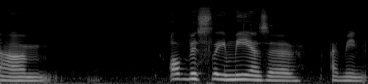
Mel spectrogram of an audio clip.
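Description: The recording is very clean over a silent background. A woman's voice sits at a medium pitch. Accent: Russian. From Russia (Irkutsk, Tatarstan). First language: Russian. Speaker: graduate student and nonprofit organizer. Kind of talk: radio panel discussion.

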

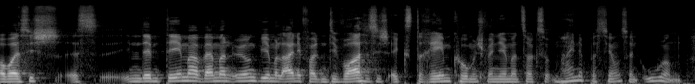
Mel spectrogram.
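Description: In a very clean recording with a silent background, a man with a normal speaking voice talks fairly quickly with hardly any pauses, at a fairly high pitch and with fairly even intonation. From South Tyrol, Italy. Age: 20s. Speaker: self-employed entrepreneur. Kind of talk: casual chat.

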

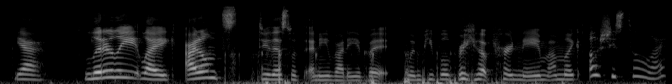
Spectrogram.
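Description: Using an ordinary speaking voice, a woman with an American accent talks at a moderate pace and a fairly high pitch, with lively intonation and big swings in loudness. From Los Angeles, US. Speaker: adult film performer. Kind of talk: casual chat.

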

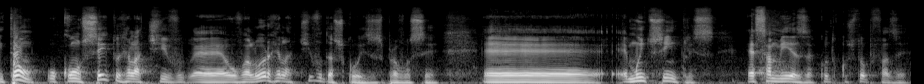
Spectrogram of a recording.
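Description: This man's voice is fairly low in pitch and somewhat breathy, moving at a fairly slow pace. His pitch swings very widely and his loudness rises and falls a lot. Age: 50s. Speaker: friend of the hosts giving personal finance views. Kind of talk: casual chat.

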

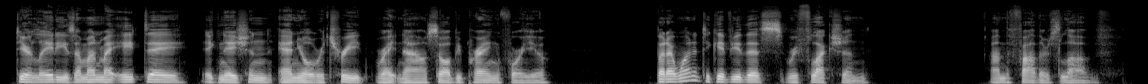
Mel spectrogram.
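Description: Speaking fairly slowly, a man uses a fairly low pitch in a normal speaking voice. The recording is very clean, with a silent background. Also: fairly even intonation. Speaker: priest leading retreat. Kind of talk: guided meditation. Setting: recorded message for women's retreat. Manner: slow, calm, soothing; gentle, with long pauses.

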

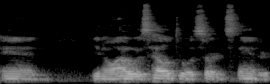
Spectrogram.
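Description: With an American accent, a man speaks at a very deep, low pitch. His tone is dark and mellow. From Alaska and central Oregon. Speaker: women's college basketball head coach. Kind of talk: interview. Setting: at a basketball event in Dallas.

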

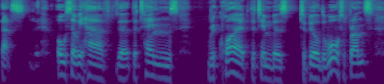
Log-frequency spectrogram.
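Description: A man with a London accent, a dark, mellow tone and medium pitch, with ordinary pitch variation at a moderate pace. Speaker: archaeologist and professor. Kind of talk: interview. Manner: halting.

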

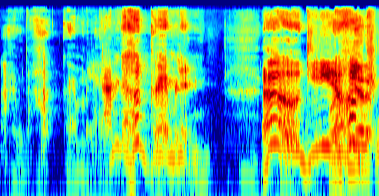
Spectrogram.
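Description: This high-pitched, put-on character voice moves at a moderate pace. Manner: playful, goofy.

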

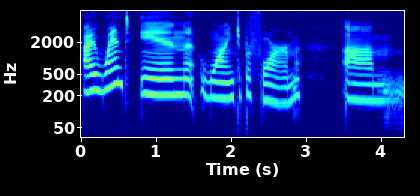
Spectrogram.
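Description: On a very clean recording with a silent background, the voice shows ordinary pitch variation. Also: woman. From New York City (Manhattan). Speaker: performer, author and educator. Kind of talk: interview conversation.

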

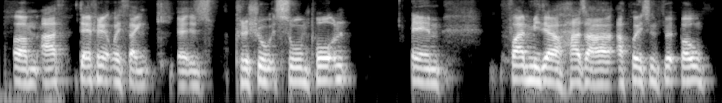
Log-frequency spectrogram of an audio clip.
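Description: With a Scottish accent, a man speaks at a moderate pace in a fairly high pitch and monotone, flat intonation against a quiet background. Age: 20s. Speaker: football podcaster. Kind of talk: interview. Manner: halting.

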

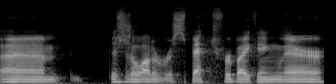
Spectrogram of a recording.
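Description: On a very clean recording with a silent background, a man with an American accent has an ordinary speaking voice at a medium pitch and a moderate pace. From Pennsylvania. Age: 30s. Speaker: transportation planner. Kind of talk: casual chat.

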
